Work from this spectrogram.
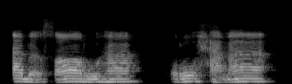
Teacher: apabila ra itu berharakat dhammah, absaruha, ruhama harus ditebalkan. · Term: tafkhimur ra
